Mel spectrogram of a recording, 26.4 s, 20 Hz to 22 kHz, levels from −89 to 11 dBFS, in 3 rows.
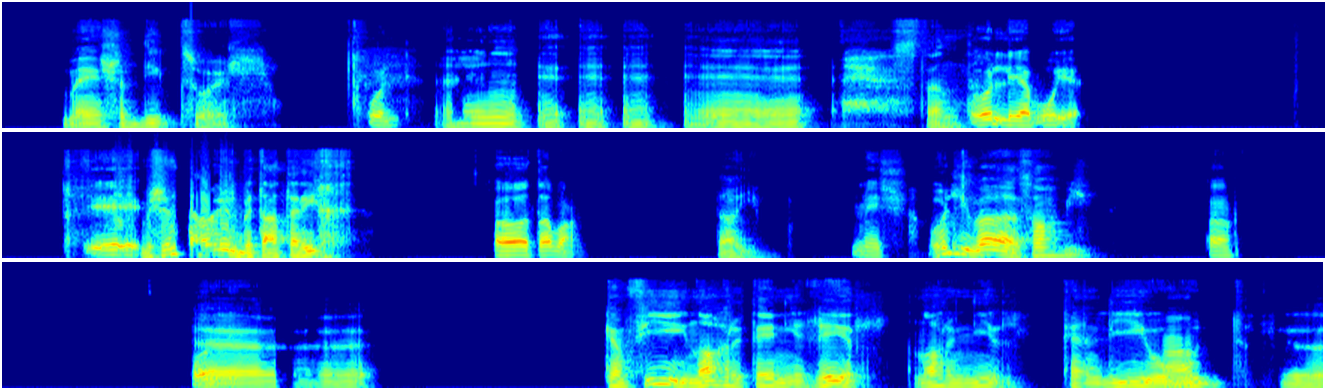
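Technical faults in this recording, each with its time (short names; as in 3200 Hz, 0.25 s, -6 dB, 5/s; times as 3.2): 1.26 pop -19 dBFS
4.43 pop -39 dBFS
9.56–10.46 clipped -20.5 dBFS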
